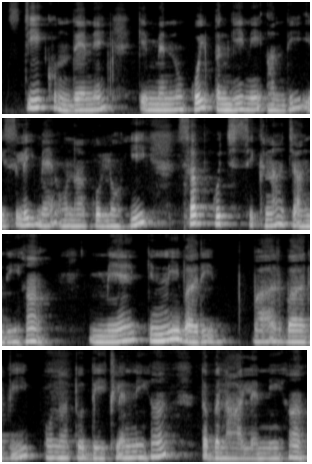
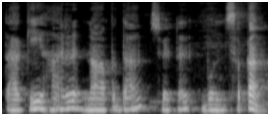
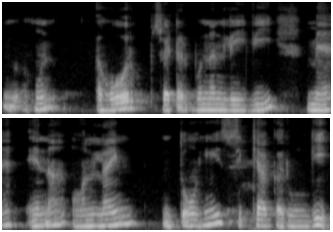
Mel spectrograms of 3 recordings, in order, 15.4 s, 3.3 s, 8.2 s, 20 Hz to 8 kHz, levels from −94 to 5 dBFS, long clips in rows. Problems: none marked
